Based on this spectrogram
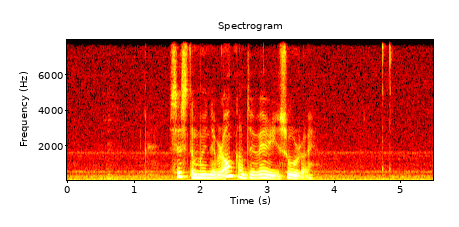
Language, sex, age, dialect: Faroese, female, 61+, Suðurstreymoy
